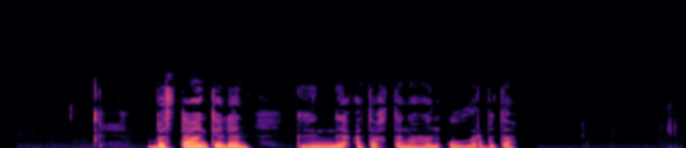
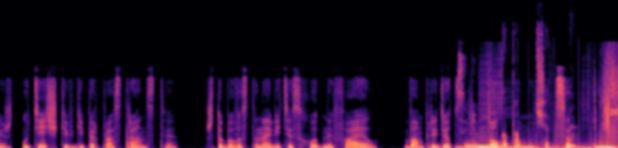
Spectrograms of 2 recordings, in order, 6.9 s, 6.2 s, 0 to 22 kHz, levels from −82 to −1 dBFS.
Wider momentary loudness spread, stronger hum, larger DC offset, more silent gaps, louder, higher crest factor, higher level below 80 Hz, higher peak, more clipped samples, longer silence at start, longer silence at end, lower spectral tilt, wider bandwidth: first, 17 LU vs 14 LU; neither; neither; neither; second, -22 LUFS vs -19 LUFS; about the same, 22 dB vs 18 dB; second, -74 dBFS vs -34 dBFS; about the same, -2 dBFS vs 0 dBFS; neither; first, 0.95 s vs 0 s; first, 1.75 s vs 0 s; about the same, -6 dB/octave vs -6 dB/octave; second, 10 kHz vs 17.5 kHz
